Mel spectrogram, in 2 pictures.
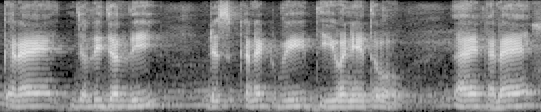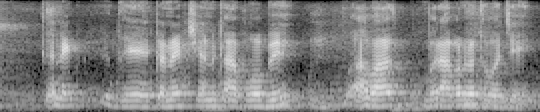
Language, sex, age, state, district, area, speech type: Sindhi, male, 60+, Delhi, South Delhi, urban, spontaneous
